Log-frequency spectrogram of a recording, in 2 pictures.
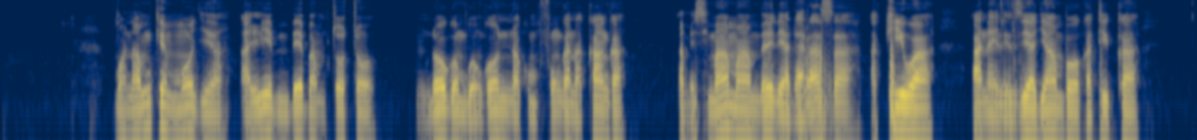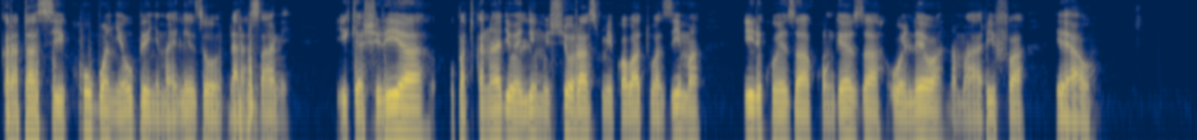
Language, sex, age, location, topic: Swahili, male, 18-24, Dar es Salaam, education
